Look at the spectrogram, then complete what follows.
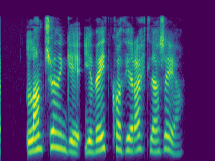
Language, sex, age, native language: Icelandic, female, 13, Icelandic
